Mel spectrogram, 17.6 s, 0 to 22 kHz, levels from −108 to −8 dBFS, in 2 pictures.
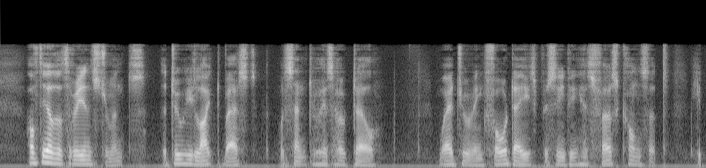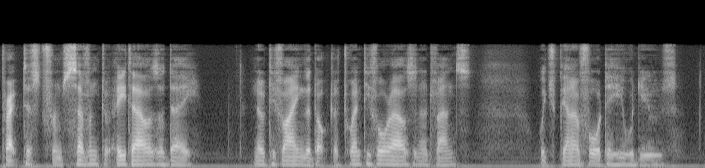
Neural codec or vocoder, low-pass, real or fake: autoencoder, 48 kHz, 32 numbers a frame, DAC-VAE, trained on Japanese speech; 7.2 kHz; fake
